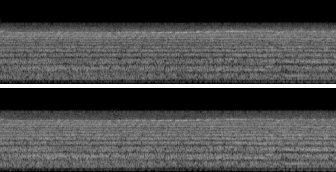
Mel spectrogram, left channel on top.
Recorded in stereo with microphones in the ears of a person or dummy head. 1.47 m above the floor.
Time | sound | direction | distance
0.0 | a drone | 10° right (ahead or behind) | ?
